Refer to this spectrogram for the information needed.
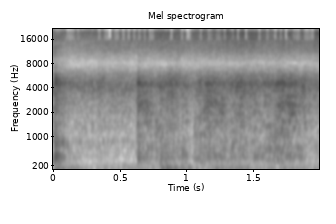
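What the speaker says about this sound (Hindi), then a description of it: "ये थोड़ा सा गर्म होता है तो मैं इसके अंदर प्याज डालती हूँ।" Three roughly chopped onions go into hot cooking oil and sizzle loudly and steadily, with a sharp clatter as they are stirred in a pan.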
